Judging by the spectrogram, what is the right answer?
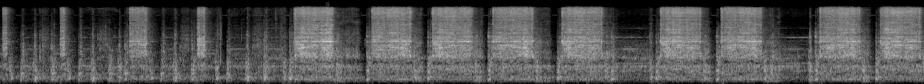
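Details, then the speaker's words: Apple IIc with ImageWriter II printer doing a color test, printing in every color it can (yellow, red, blue, orange, green, purple, black); raspy high buzzing bursts about half a second each as the head sweeps back and forth; normal printing. "what it's doing is it's printing in every color it's capable of printing in."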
